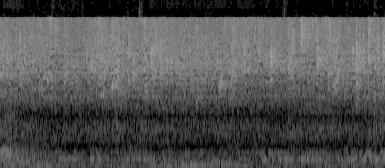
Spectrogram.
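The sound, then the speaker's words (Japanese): Hot water runs steadily from a tap, a continuous soft hissing splash that stays even throughout, faint and alone with no voices. “お湯が流れる。”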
